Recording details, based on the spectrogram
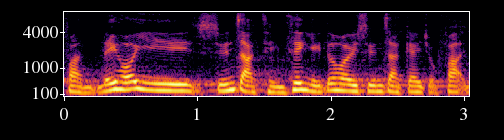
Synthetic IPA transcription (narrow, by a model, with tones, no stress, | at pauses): fɐ˨˩nle˨˧jɦɔː˨˥jiː˨˧syː˨˥nt͡saː˨k̚t͡sʰɪ˨˩ŋsʰɪ˥ŋjɪ˨k̚t̪o˥wɦɔ˨˥jiː˨˧syː˨˥nt͡saː˨kːɐ˧jt͡sʊ˨k̚faː˧t̚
